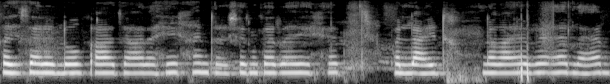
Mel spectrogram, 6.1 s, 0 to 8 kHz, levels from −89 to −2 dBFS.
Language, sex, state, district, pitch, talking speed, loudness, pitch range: Hindi, female, Bihar, Katihar, 290 Hz, 165 wpm, -17 LUFS, 285-295 Hz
